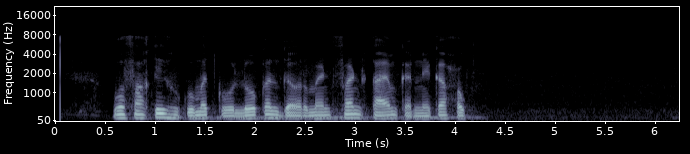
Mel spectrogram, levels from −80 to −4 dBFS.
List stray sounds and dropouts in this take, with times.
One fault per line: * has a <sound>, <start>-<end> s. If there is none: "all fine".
all fine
